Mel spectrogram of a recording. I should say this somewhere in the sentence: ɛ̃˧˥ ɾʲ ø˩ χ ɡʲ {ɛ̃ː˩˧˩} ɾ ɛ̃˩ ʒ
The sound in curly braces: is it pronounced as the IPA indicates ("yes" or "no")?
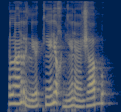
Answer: no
